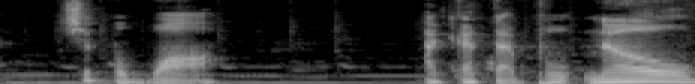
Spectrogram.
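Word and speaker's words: Chippewa: And it's pronounced chip awa. Chip awah.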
